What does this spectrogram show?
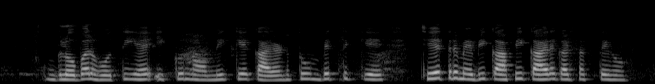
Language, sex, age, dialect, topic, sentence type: Hindi, female, 18-24, Awadhi Bundeli, banking, statement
